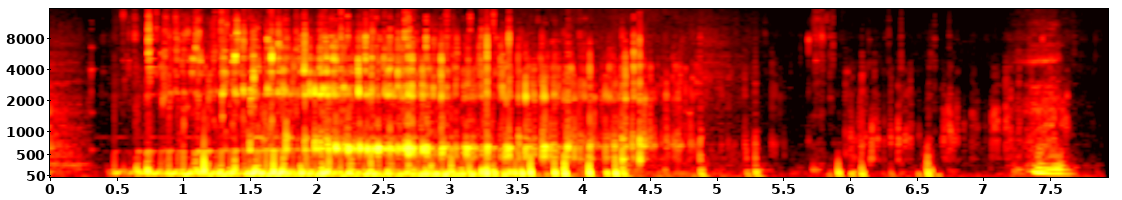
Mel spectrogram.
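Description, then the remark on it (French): Beer pours steadily into a glass for about four seconds, a loud glugging and fizzing stream, followed by softer clinks, drips and settling foam with faint voices near the end. “Quel beau son.”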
